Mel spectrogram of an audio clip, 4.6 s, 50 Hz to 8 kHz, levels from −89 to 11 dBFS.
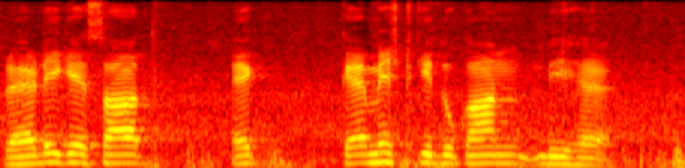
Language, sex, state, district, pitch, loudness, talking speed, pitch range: Hindi, male, Haryana, Rohtak, 145 Hz, -16 LUFS, 120 wpm, 130-150 Hz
